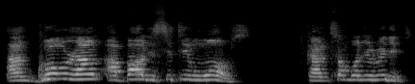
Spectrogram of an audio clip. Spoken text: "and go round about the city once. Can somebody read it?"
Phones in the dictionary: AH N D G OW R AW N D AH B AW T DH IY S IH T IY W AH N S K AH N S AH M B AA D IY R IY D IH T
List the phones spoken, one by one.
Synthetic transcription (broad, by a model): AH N G OW R AW N D AH B AW T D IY S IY T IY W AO S K AH N S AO M B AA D IY R IY D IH T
